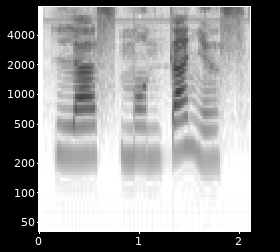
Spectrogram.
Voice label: "montanas", Spanish; learn spanish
